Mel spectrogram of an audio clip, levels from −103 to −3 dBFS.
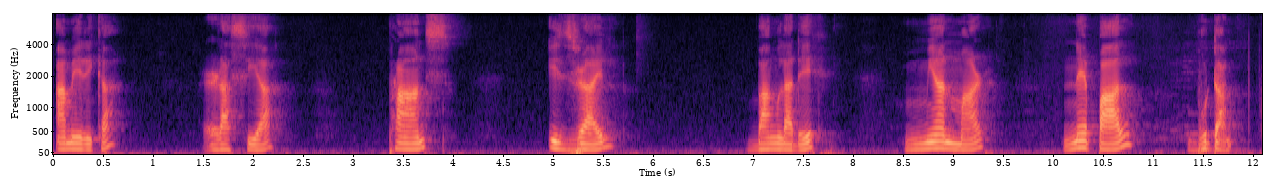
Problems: background sounds at intervals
